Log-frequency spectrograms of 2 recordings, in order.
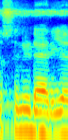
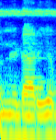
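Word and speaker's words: Cnidaria: अब आते हैं, इसी में आता है कोलेंटेरेट्रा या फिर तो सिनिडारिया भी बोलते हैं उसको, है ना, या फिर तो निडारिया बोल दो, सी साइलेंट कर दो, कुछ फ़र्क नहीं पड़ता उससे।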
